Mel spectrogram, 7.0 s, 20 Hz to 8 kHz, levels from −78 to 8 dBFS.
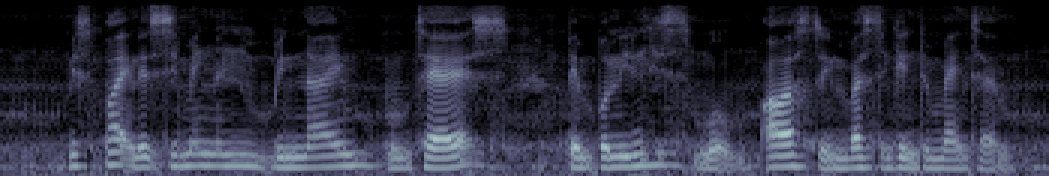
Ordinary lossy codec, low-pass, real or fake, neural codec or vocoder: none; 7.2 kHz; fake; autoencoder, 22.05 kHz, a latent of 192 numbers a frame, VITS, trained on many speakers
